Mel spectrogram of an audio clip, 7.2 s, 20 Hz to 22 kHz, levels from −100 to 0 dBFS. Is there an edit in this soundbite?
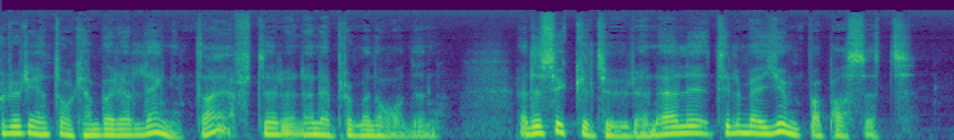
no; 0 cuts

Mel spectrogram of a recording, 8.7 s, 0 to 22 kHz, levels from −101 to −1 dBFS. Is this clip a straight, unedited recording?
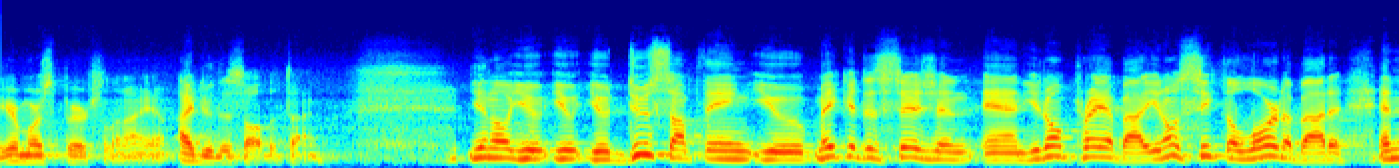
yes; 0 cuts

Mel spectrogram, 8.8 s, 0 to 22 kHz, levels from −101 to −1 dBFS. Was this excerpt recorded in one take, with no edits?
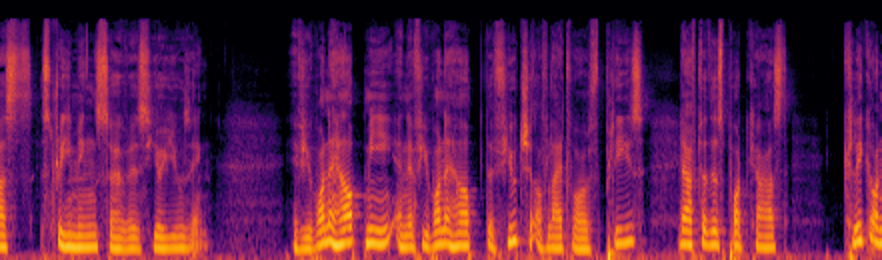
no; 2 cuts; at 5.3 s, 6.8 s

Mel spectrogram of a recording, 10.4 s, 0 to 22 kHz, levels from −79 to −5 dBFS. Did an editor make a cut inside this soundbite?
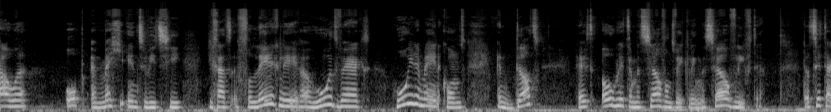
yes; 2 cuts; at 5.5 s, 7.9 s

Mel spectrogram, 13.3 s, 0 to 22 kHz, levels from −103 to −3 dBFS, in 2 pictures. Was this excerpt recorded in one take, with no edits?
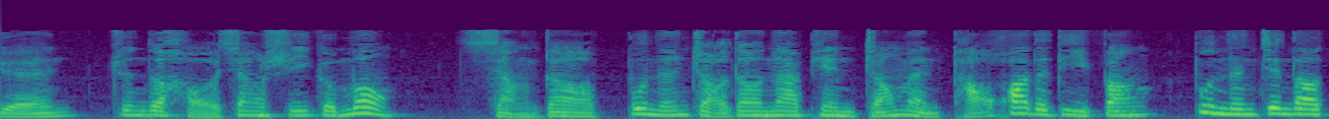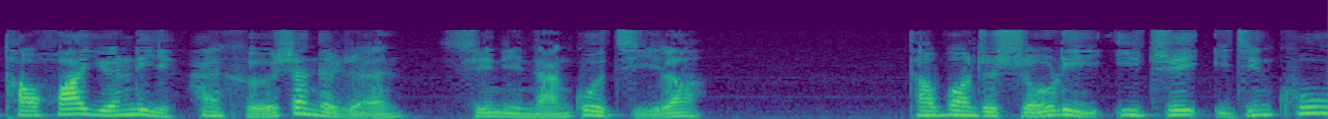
no; 4 cuts; at 2.2 s, 5.9 s, 8.8 s, 10.8 s

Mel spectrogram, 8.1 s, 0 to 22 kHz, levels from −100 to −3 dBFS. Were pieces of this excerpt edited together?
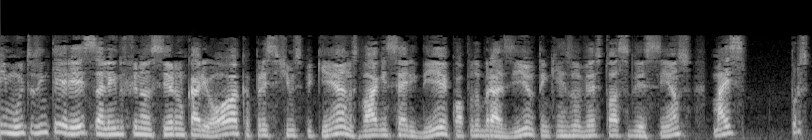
yes; 3 cuts; at 3.6 s, 6.3 s, 7.0 s

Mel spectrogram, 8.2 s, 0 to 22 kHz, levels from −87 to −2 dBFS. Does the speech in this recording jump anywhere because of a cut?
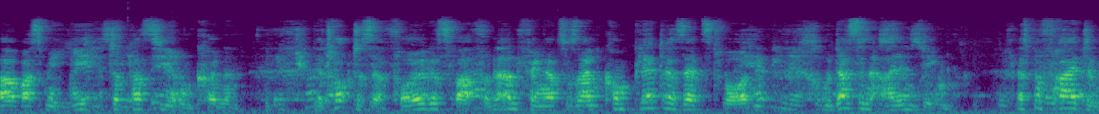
yes; 1 cut; at 3.7 s

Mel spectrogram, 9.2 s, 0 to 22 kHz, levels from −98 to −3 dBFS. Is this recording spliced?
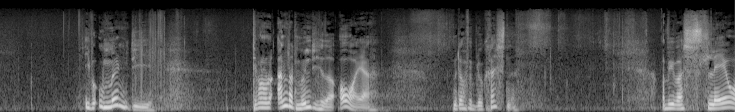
yes; 2 cuts; at 3.7 s, 5.8 s

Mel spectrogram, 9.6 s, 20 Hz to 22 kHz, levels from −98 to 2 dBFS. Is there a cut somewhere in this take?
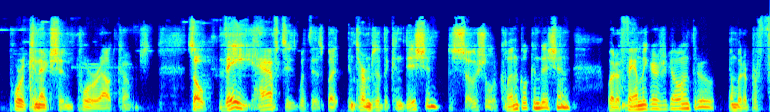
yes; 3 cuts; at 1.0 s, 3.7 s, 8.1 s

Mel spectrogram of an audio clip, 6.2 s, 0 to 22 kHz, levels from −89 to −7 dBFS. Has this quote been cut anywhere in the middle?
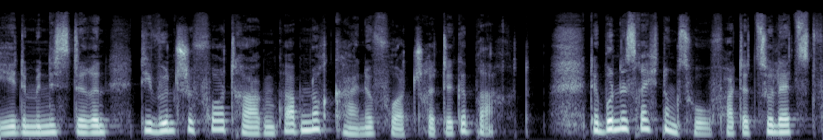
yes; 1 cut; at 2.1 s

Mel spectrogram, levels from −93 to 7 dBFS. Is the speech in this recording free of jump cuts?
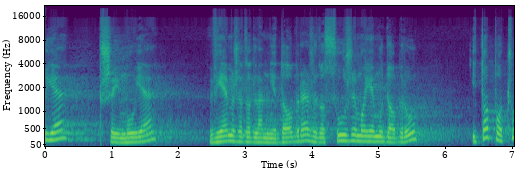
yes; 0 cuts

